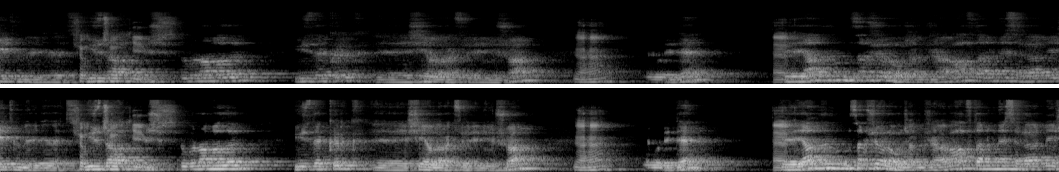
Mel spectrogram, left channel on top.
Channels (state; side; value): quieter; left; 9.6 dB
